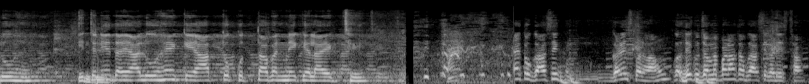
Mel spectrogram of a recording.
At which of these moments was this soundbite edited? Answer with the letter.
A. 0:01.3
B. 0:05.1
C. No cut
B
